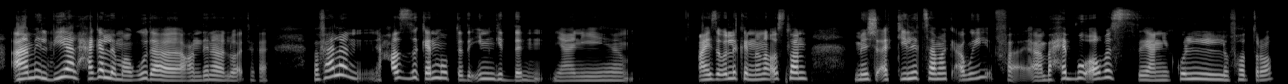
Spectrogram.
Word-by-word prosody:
أعمل 280 +2 +7
بيها 335 +8 +6
الحاجة 275 -1 +3
اللي 310 -5 +4
موجودة 210 -3 +1
عندنا 200 +2 -2
الوقت 185 +1 -9
ده، - - -12 0.4
ففعلًا 330 - +1 0.3
حظ 285 +2 +3
كان 275 -2 +2
مبتدئين 255 -1 -5
جدًا، 190 -5 -5
يعني 185 +2 -6 0.9
عايزة 230 +3 +5
أقُول 240 +3 +3
لِك 280 -1 0
إن 225 -3 +1
أنا 245 +1 +1
أصلًا 275 +1 +2 0.5
مش 235 +1 +1
أكّيلة 260 +5 0
سمَك 255 0 0
أوي، 260 +11 -5
ف - - -8 0.4
باحبّه 280 +4 0
آه، 250 - +3
بس 325 -9 -4
يعني 200 -1 0
كل 250 -2 -2
فترة 215 0 -6
245 Hz, 145 wpm, -24 LUFS, 205-275 Hz, 0.9 s, أعمل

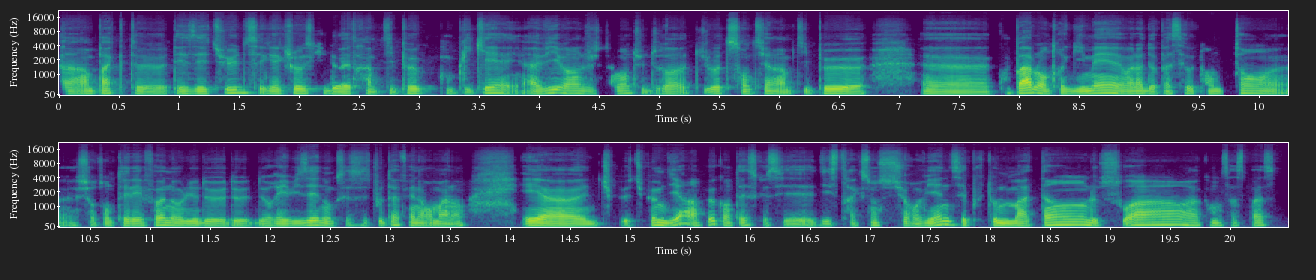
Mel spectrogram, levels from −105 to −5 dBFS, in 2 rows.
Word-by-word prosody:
ça 95 -2 -2
impacte, 100 +2 -2
heu, 90 -2 -1
tes 95 +2 -1
études, 125 +7 0
c'est 125 -6 -4
quelque 95 -1 -1
chose 105 0 +1
qui 105 - -12
doit 85 0 +4
être 90 - -2
un 90 - -1
petit 80 -1 -8
peu 100 +4 0 0.2
compliqué 120 +9 -1
à - - 0
vivre, 120 +2 +2
hein, 105 - -1
justement. 100 +3 -5
Tu 110 - -10
dois 90 -5 -2
tu - - -11
dois 95 - +2
te - - -14
sentir 90 +2 -2
un 85 - -1
petit 90 0 -8
peu, 95 -3 +4 0.5
heu, - - -2
heu, 85 -1 -1
coupable 120 +3 +6
entre 100 -4 +1
guillemets, 105 +6 +3
voilà, 100 +1 +2
de 100 - 0
passer 95 0 -4
autant 95 -1 -4
de 95 - -3
temps, 105 -3 -1
heu, - - -8 0.2
sur 100 - -7
ton 90 - -4
téléphone 95 +4 +1
au 95 - +1
lieu 95 +1 +2
de 90 -2 +1
de 90 0 -1
de 90 - -5
réviser. 95 +4 +2
Donc, 95 -4 -2
ça, - - -12
c'est 105 -1 -12
tout 100 - -5
à 110 - 0
fait 115 - -3
normal, 90 -4 0
hein. - - -5 0.4
Et 100 +4 +6
heu, 90 -2 +5
tu - - -9
peux - - -5
tu - - -14
peux 110 - +1
me 115 - +5
dire 100 - +2
un - - +1
peu - - -1
quand 105 -2 -4
est-ce 115 +4 -3
que - - -11
ces - - -3
distractions 90 +3 -5
surviennent? 95 - 0
C'est 130 - -1
plutôt - - -3
le 100 - +6
matin, 120 +7 +3
le 105 -4 +1
soir? 125 +3 +2
Heu, - - -4
comment 100 -1 -6
ça 95 - -12
se - - -12
passe? 105 0 -4
95 Hz, 245 wpm, -26 LUFS, 90-105 Hz, 0.5 s, coupable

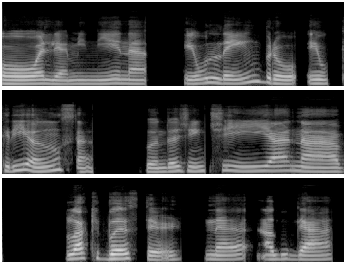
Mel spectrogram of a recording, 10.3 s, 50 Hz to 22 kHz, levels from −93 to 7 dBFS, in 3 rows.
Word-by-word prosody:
Olha, 170 -1 +3
menina, 170 +1 -2 0.4
eu 175 +1 -2
lembro, 200 -2 0
eu 180 0 -1
criança, 205 -3 -2 0.5
quando 170 +1 -3
a 195 +2 +1
gente 205 +2 -7
ia 210 0 -1
na 180 -3 0 0.7
Blockbuster, 210 -4 +5 0.3
né, 190 0 0 0.2
alugar 190 -1 0
190 Hz, 80 wpm, -23 LUFS, 180-210 Hz, 0.7 s, Blockbuster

